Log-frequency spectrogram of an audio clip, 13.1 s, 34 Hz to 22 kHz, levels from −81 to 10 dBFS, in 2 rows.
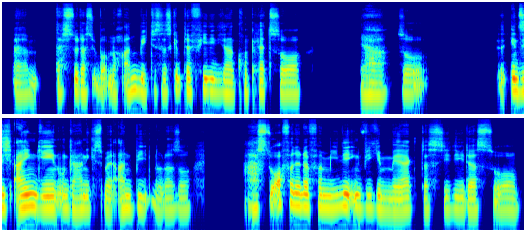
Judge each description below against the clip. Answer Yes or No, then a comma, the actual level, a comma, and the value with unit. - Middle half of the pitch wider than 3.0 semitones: No, narrow, 2.6 semitones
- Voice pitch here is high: No, low, 120 Hz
